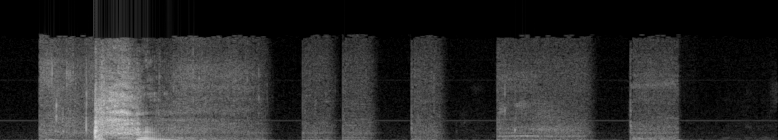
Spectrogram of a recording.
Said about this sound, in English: I did it the reverse. I coughed into the mic and turned it off when I needed. Sorry about that.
